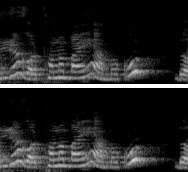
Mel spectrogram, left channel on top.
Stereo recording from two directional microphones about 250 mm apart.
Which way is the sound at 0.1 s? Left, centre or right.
Left.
